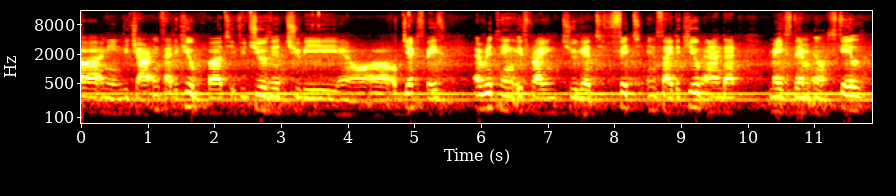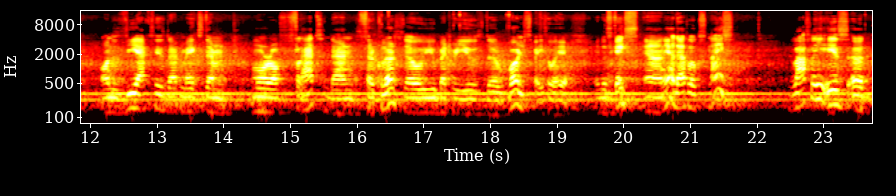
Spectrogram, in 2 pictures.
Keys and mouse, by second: 2.9-4.3 right drag, 4.3-5.9 middle drag, 5.9 click, 17.2-20.2 drag, 18.3 right click.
